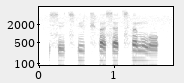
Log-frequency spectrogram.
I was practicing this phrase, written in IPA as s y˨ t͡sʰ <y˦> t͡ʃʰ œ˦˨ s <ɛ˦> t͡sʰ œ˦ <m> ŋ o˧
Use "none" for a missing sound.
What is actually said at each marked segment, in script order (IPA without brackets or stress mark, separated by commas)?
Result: y˦, œ˦, m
